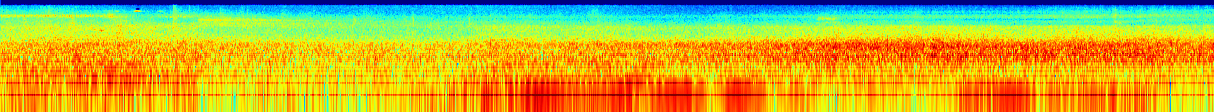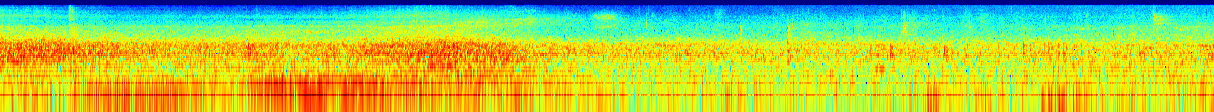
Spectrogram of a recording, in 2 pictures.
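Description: Street traffic noise, with a nearby vehicle's engine running low from about five seconds in and stepping up and down in pitch until about seventeen seconds in.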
